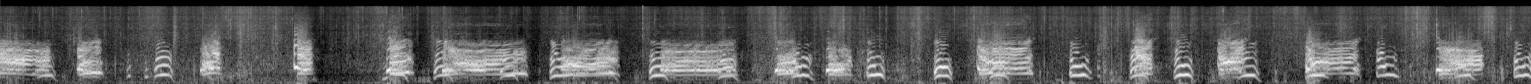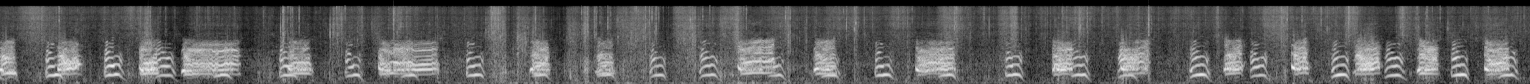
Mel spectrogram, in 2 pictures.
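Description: Beagles baying on a scent trail, the hound music of a brace running game. There is a steady string of bays: some long, wavering bawls early on, then shorter, quicker chop notes, often two or more a second.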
